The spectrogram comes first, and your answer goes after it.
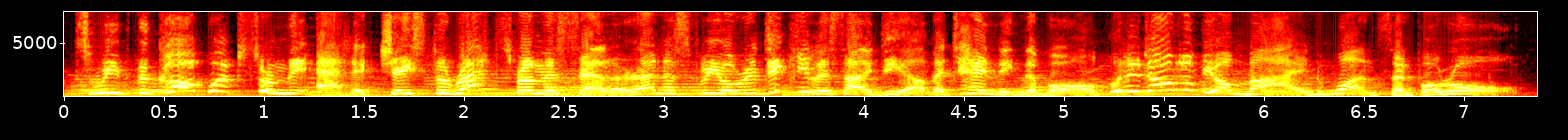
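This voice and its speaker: A woman's voice: high-pitched, wildly swooping pitch, brisk, few pauses, over music. Haughty, cruel stepmother with swooping voice. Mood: stern, commanding. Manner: imperious, scolding. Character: cruel, haughty middle-aged stepmother, scornful and domineering. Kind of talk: animated fairy-tale dub acting.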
